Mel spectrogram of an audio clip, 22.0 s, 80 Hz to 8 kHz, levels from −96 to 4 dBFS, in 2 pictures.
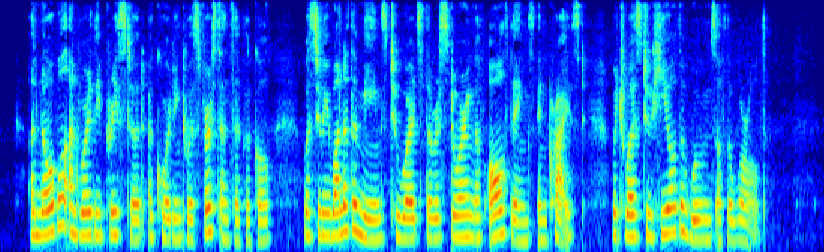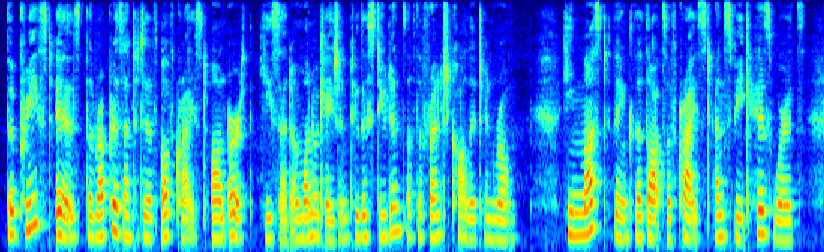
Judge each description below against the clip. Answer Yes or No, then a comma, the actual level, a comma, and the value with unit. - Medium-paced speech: Yes, average, 185 wpm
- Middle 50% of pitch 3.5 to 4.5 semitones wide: No, average, 3.1 semitones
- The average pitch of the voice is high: Yes, high, 205 Hz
